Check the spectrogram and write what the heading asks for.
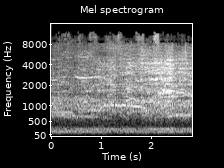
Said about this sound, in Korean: But thank you so much New York City for coming out. Over a million people, plenty more. 음악 소리, 환호 소리, 시민들의 뿔피리 소리가 들리십니까?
